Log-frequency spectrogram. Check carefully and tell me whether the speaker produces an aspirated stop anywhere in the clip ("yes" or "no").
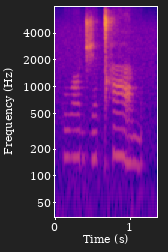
yes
